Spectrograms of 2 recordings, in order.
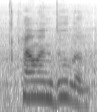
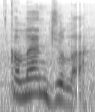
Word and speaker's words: Calendula: Calendula. Yes. Calendula. I wonder why I pronounce it wrong all the time.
